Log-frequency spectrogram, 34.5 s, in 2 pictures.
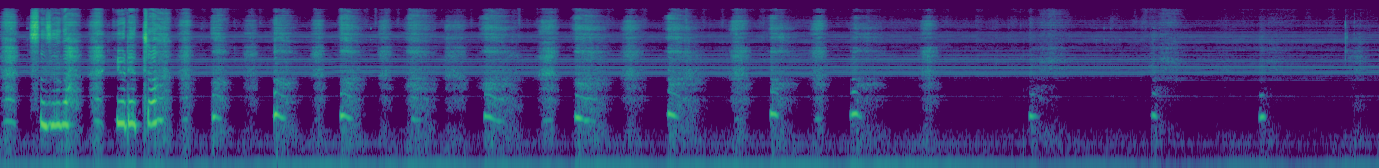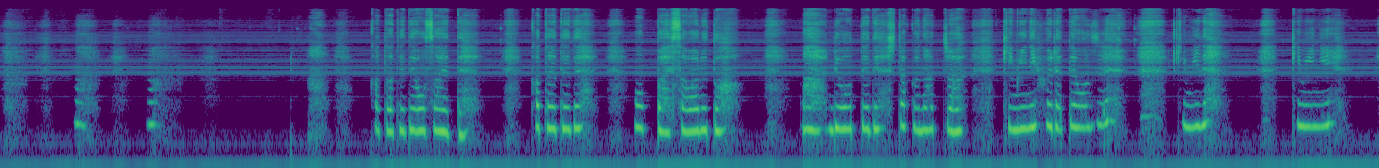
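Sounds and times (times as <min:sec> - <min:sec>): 
vibrator rotor buzzing: 0:00.0 - 0:34.4
speech: 0:00.5 - 0:02.3, 0:22.1 - 0:23.2, 0:24.1 - 0:26.5, 0:27.3 - 0:32.5.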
